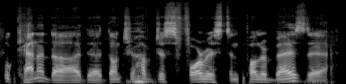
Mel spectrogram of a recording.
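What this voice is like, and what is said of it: Put-on German accent. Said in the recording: “my bad German accent... That's quite good, actually.”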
